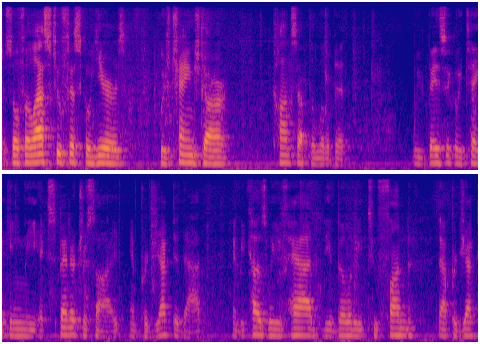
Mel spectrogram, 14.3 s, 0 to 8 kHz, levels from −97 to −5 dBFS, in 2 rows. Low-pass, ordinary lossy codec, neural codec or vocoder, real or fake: 7.2 kHz; MP3, 64 kbps; codec, 44.1 kHz, 7.8 kbps, DAC; fake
